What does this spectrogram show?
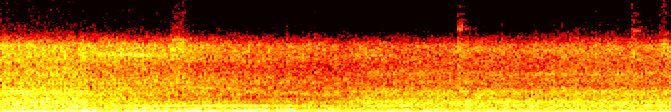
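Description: Passenger train running, heard from inside the carriage: a steady rumble of wheels on rail with a low hum that falls in pitch as the train slows.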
